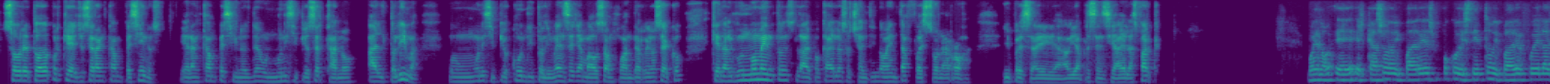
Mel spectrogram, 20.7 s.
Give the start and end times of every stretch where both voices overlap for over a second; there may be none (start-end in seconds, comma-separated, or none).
none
